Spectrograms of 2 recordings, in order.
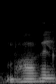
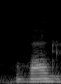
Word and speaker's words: vowel: इसका उच्चारण कई लोग वावल कहते हैं, लेकिन इसका सही उच्चारण वाउल होता है, वाउल।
